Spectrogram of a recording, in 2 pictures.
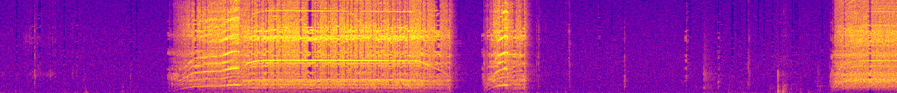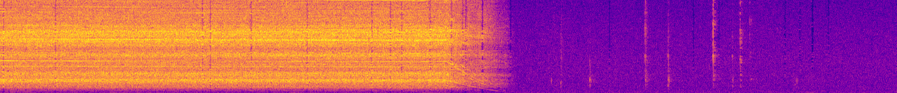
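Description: Cordless drill boring a small hole through a wooden dowel: the motor spins up with a rising whine and runs about four seconds, gives a short burst, then after a pause runs steadily for about eight seconds before winding down.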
